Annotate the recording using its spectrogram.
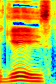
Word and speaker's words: Gees: In the next song, you'll hear the composer, Michael Gaze, as the pianist with Christoph Prégardien, the tenor. Gaze is spelled G-E-E-S.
